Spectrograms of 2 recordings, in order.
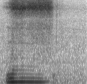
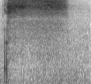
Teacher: You'll feel vibration for z. That's a voiced sound, but not for s.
